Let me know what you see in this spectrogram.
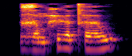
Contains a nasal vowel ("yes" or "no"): no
